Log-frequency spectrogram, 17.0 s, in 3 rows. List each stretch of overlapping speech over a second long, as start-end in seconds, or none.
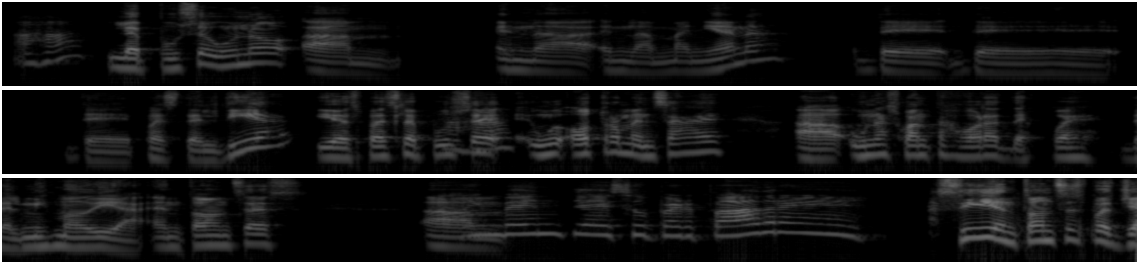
none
